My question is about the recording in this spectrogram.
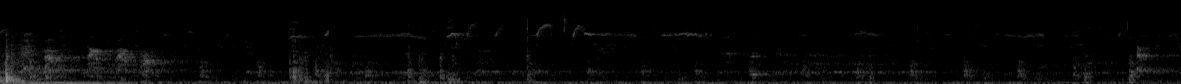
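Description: Small birds calling with short chirps and whistles, thickest in the middle of the stretch, over a few light knocks and rustles from a dome tent being pegged out and its fabric handled.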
